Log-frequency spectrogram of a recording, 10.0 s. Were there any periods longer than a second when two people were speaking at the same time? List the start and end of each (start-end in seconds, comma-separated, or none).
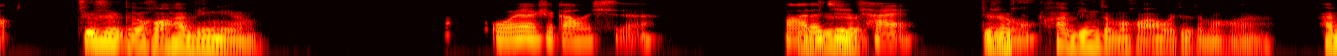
none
